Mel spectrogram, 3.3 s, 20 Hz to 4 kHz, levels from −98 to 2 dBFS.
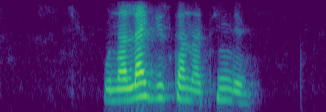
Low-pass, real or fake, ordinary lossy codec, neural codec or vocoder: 3.6 kHz; fake; Opus, 16 kbps; vocoder, 22.05 kHz, 80 mel bands, WaveNeXt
